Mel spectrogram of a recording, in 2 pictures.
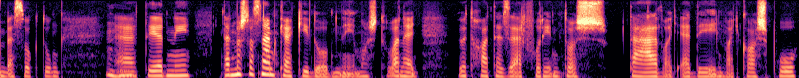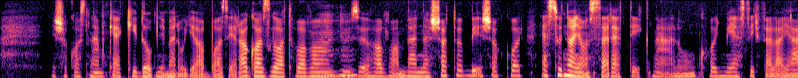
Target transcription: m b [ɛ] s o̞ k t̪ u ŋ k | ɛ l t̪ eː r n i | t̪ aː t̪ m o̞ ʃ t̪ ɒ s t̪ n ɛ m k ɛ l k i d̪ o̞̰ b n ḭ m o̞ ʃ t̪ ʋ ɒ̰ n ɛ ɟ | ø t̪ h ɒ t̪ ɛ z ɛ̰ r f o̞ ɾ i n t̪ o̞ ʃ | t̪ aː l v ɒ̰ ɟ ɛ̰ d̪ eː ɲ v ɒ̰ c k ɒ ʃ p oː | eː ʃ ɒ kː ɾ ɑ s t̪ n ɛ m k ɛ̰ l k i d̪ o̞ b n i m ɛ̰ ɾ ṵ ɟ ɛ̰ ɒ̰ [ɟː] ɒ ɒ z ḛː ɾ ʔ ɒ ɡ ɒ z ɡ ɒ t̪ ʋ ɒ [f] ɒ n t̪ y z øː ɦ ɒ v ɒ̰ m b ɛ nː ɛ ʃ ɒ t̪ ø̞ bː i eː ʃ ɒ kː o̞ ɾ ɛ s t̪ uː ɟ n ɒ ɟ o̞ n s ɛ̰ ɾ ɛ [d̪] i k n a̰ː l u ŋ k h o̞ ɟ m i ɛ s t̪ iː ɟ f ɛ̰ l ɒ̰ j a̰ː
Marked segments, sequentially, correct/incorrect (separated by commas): correct, incorrect, incorrect, incorrect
